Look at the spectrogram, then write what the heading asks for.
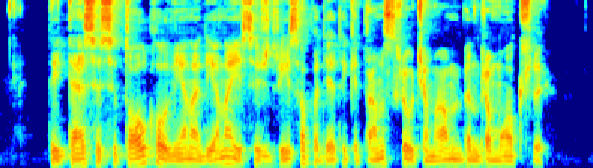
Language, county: Lithuanian, Kaunas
